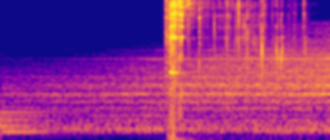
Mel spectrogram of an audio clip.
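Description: Background music holding a sustained chord, with a single sharp metallic strike about a second in that rings on brightly.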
